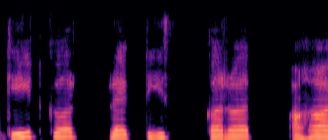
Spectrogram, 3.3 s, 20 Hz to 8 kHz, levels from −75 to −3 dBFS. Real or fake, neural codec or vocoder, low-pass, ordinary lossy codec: fake; codec, 16 kHz, 4.8 kbps, FACodec; 7.2 kHz; none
